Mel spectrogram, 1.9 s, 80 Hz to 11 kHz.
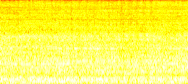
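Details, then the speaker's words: R2D2 droid dome drive running with the dome removed, only the top bolt tightened: an even, constant small-motor whir with no catching, knocking or speed dips; it turns freely and works. "it's working I've only got that top bolt tightened up in the in there but so that's quite a success"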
